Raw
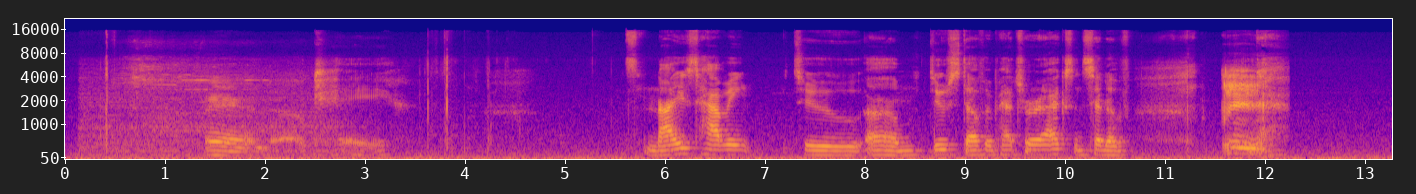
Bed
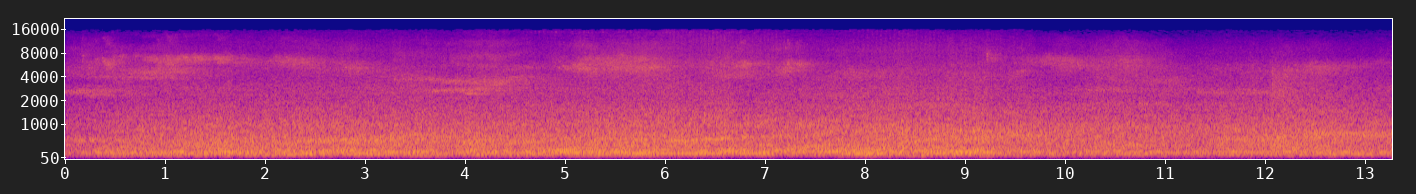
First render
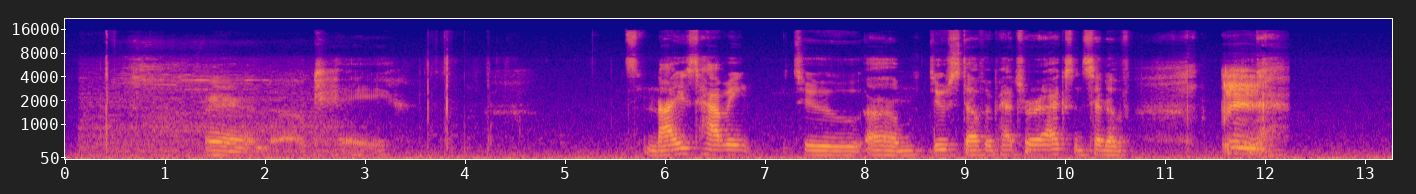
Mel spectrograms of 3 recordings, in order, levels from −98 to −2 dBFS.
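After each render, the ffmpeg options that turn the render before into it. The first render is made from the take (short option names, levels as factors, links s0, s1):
-af "afftdn=nr=6:nf=-45"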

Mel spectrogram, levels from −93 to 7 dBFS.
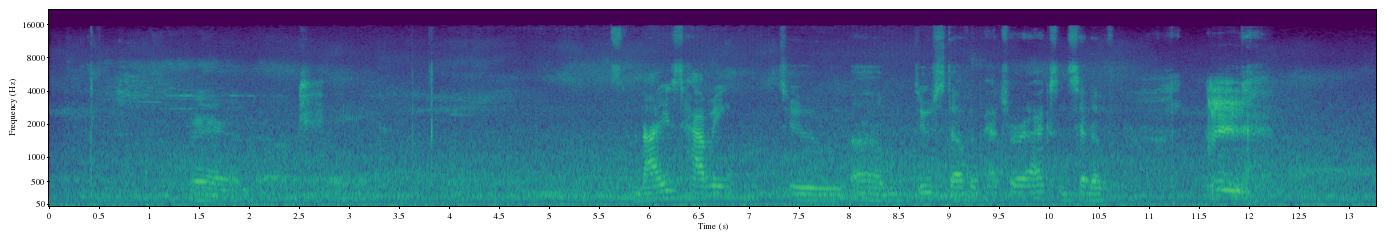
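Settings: -filter_complex "[1:a]volume=0.562[s0];[0:a][s0]amix=inputs=2:normalize=0"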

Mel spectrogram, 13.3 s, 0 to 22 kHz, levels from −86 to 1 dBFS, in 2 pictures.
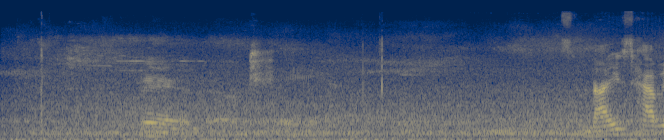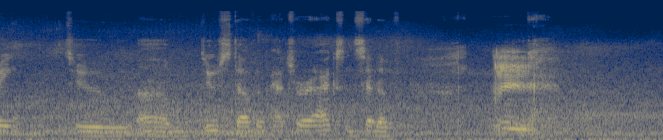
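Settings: -af "lowpass=f=3900:p=1"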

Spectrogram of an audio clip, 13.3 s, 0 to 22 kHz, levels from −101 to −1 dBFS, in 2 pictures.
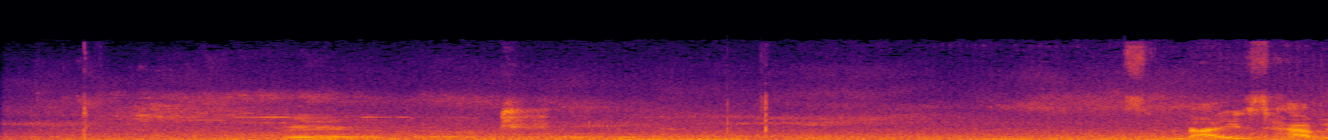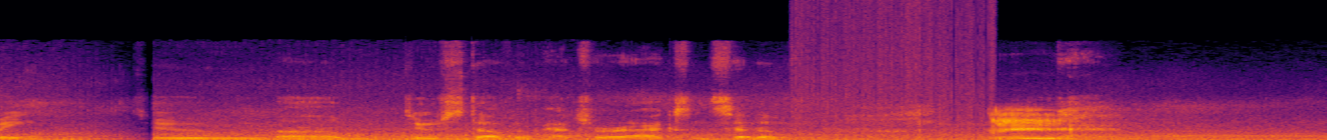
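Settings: -filter_complex "[0:a]asettb=1/sr,asplit=3[s0][s1][s2];[s0]atrim=end=3.084[s3];[s1]atrim=start=3.08:end=3.74,asetpts=PTS-STARTPTS,afade=t=in:d=0.004:c=qsin,afade=t=out:st=0.656:d=0.004:c=qsin,lowshelf=f=170:g=8[s4];[s2]atrim=start=3.736[s5];[s3][s4]acrossfade=d=0.004:c1=hsin:c2=qsin[s6];[s6][s5]acrossfade=d=0.004:c1=qsin:c2=hsin,asplit=3[s7][s8][s9];[s7]afade=t=out:st=10.58:d=0.02[s10];[s8]acrusher=bits=7:dc=4:mix=0:aa=0.000001,afade=t=in:st=10.58:d=0.02,afade=t=out:st=11.6:d=0.02[s11];[s9]afade=t=in:st=11.6:d=0.02[s12];[s10][s11][s12]amix=inputs=3:normalize=0,asplit=2[s13][s14];[s13]atrim=end=7.4,asetpts=PTS-STARTPTS,afade=t=out:st=6.94:d=0.46[s15];[s14]atrim=start=7.4,asetpts=PTS-STARTPTS,afade=t=in:d=0.004:c=hsin[s16];[s15][s16]concat=n=2:v=0:a=1"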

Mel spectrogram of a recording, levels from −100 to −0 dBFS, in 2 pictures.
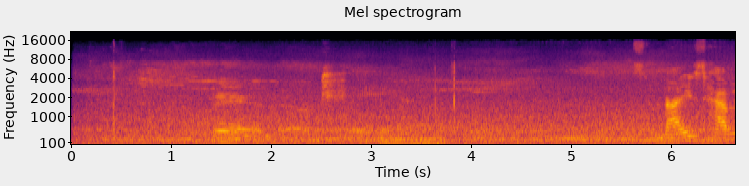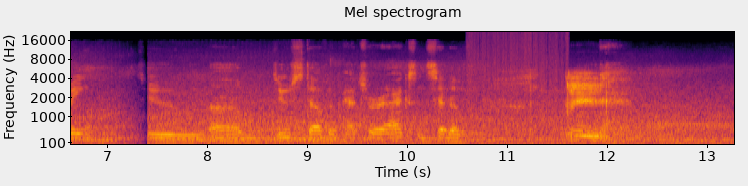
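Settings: -af "volume=1.58"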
